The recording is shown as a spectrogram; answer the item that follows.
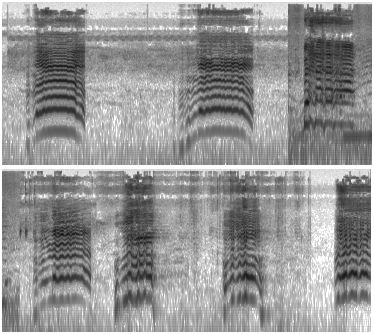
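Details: Goats giving a string of seven bleats over about eleven seconds, each a nasal, arched baa of around half a second to a second, some harsher and strained, with a brief steady low tone mid-sequence and faint background rumble.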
